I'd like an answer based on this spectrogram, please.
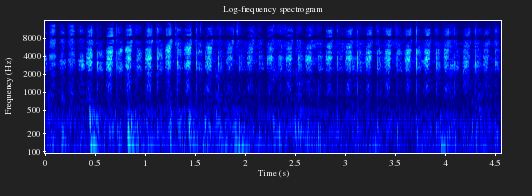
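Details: Five pug puppy siblings born April 17, lively and nearly ready for their new homes; rapid rhythmic panting of about two to three breaths a second, airy and hissing, over low handling and rustling noise.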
